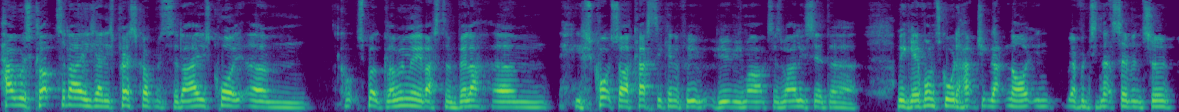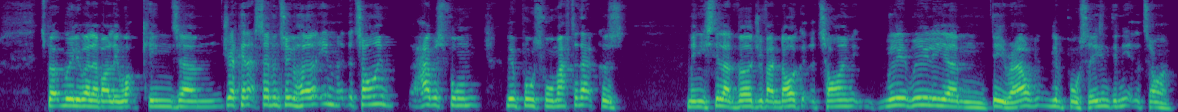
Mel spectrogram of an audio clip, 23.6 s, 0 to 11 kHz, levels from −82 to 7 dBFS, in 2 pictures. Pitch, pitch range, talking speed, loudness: 180 Hz, 165-200 Hz, 245 wpm, -16 LUFS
